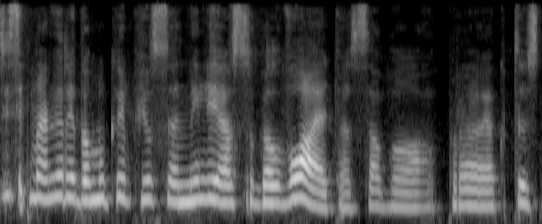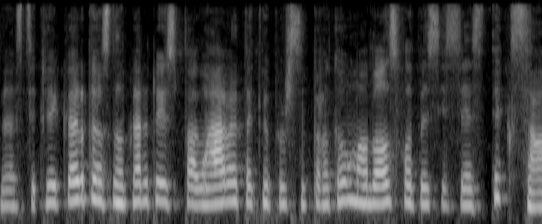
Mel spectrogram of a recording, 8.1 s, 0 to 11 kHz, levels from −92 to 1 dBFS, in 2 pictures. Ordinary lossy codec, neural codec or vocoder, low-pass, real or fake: AAC, 64 kbps; codec, 24 kHz, 1.5 kbps, HILCodec; 9.9 kHz; fake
